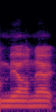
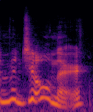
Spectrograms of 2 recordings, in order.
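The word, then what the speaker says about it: Mjölnir: Surely you know the J is silent. No, it's a Mjolnir.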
